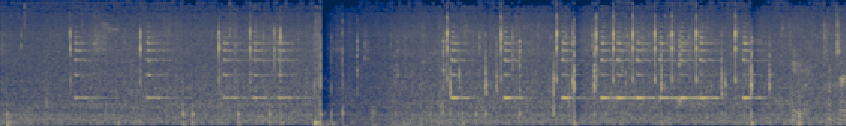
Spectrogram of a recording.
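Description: A treadmill console beeps in short repeated tones.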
